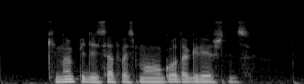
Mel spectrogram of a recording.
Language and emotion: Russian, neutral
